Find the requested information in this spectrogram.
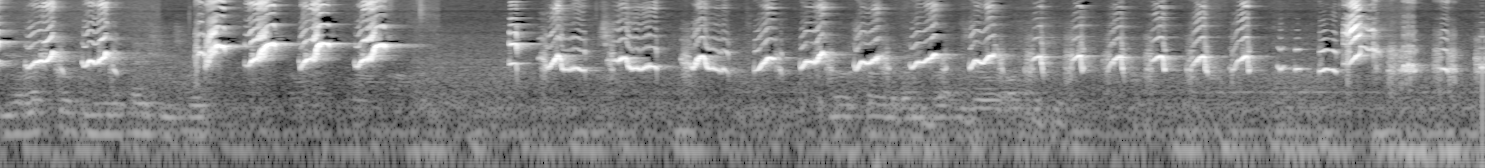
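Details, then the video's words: Pet cockatiel singing a fast string of whistled, warbling notes, loud squawky phrases at first, then a steady series of rising chirps repeated roughly two or three per second. "Calopsita cantando ! cockatiel singing, beautiful bird! オカメインコの歌"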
